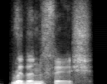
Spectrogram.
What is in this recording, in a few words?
"ribbonfish", British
